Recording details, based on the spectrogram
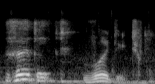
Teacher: the middle R is silent.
